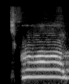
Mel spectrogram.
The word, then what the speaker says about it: 他: Go back and do aspiration. You've forgotten what aspiration is. All the T's are THs. Yeah. So, ta 跟 ta.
